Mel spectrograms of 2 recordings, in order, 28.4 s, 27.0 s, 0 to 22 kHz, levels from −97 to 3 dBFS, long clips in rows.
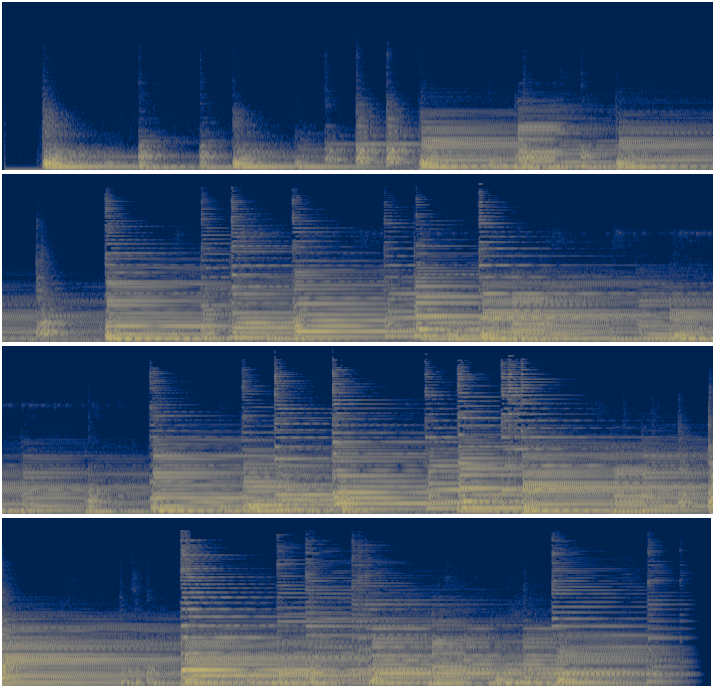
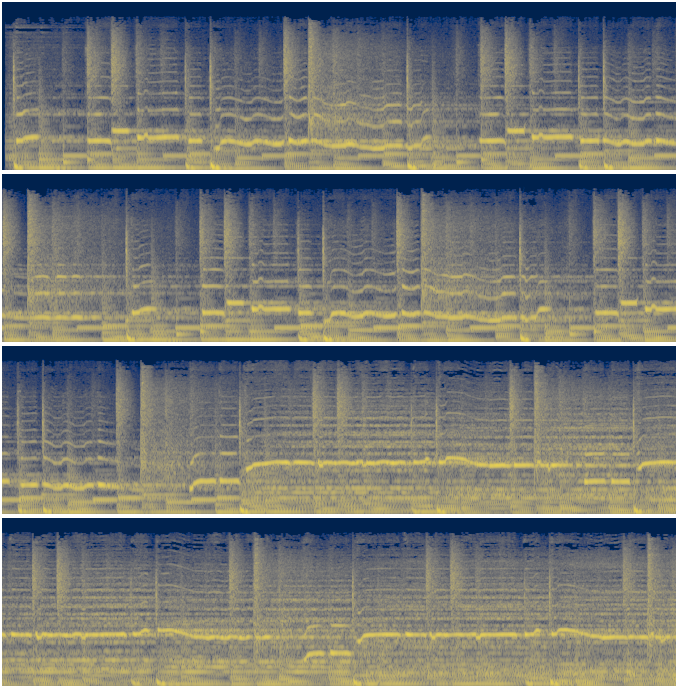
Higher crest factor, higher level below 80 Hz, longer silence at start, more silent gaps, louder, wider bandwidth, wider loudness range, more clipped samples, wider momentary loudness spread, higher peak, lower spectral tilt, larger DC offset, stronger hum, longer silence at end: about the same, 18 dB vs 14 dB; second, -42 dBFS vs -24 dBFS; first, 0.4 s vs 0.05 s; neither; second, -31 LUFS vs -13 LUFS; about the same, 14.5 kHz vs 15 kHz; about the same, 6 LU vs 4 LU; neither; first, 12 LU vs 5 LU; second, -12 dBFS vs 0 dBFS; first, -8 dB/octave vs -4 dB/octave; first, 0.1% vs under 0.1%; neither; first, 0.2 s vs 0 s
